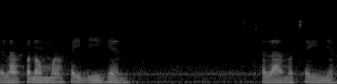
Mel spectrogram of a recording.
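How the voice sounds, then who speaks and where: A man's very deep, low voice with fairly even intonation at a moderate pace, over noticeable background noise. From Philippines. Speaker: overseas Filipino worker. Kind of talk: casual talk to camera. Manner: sincere, reflective.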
